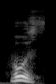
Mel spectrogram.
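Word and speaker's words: whose: আশা করি বুঝতে পারছো যেমন হুজ এখানে দেখো ডব্লিউ এইচ আছে ডব্লিউ এইচ এর পরে কি আছে ও আছে তার মানে কি ডব্লিউ এইচ সাইলেন্ট না এখানে শুধু ডব্লিউ সাইলেন্ট আমরা নিয়মে দেখব ডব্লিউ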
